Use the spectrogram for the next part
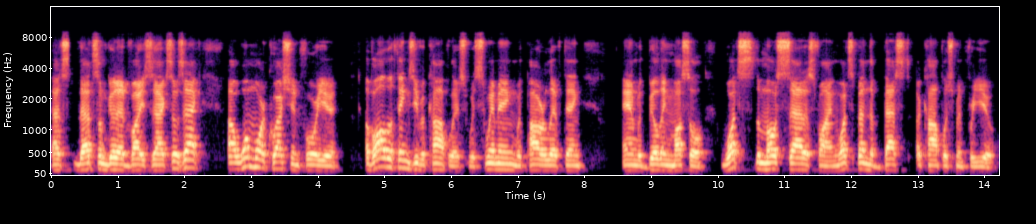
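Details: Adult male speaker; typical speech.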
